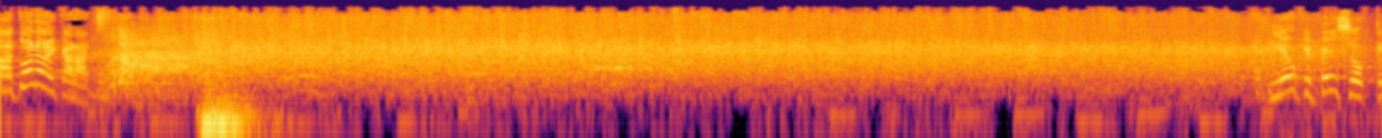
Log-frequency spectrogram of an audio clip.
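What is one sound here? A studio audience laughs and applauds.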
